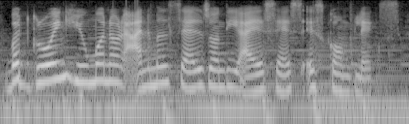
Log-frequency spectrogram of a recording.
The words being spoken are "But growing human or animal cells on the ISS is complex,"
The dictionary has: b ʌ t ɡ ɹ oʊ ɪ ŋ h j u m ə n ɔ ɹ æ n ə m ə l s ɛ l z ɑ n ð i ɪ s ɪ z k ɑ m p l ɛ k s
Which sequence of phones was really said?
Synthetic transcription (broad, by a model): b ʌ t ɡ ɹ oʊ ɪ ŋ h j u m ə n ɔ ɹ æ n ə m ə l s ɛ l z ɑ n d i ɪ s ɪ z k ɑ m p l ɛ k s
